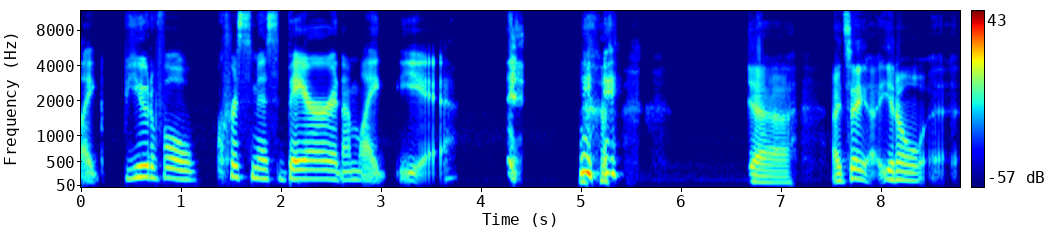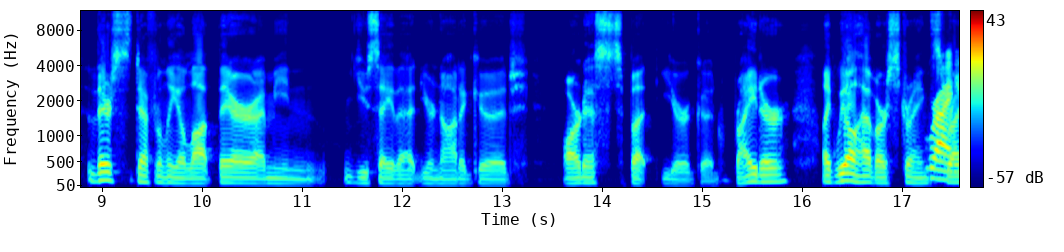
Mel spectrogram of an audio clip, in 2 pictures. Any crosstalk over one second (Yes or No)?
No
